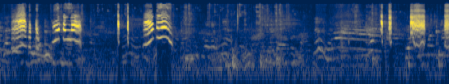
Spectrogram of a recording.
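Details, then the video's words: Pet parrot, a mithu, talking: several loud harsh squawky bursts with rising and falling bands, separated by quieter murmuring and background voices. "my cute little mithu is talking"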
